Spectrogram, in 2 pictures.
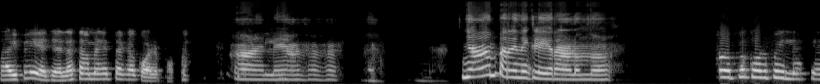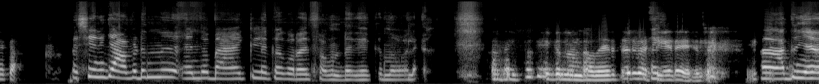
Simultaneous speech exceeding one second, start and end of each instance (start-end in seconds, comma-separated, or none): none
